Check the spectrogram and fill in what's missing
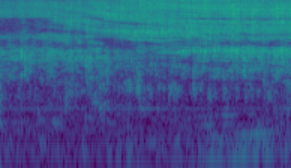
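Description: Water rushes and splashes steadily from a drilled borehole fed by an AQUATICA DONGYIN deep-well centrifugal pump, a constant moderate gush with no pauses.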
